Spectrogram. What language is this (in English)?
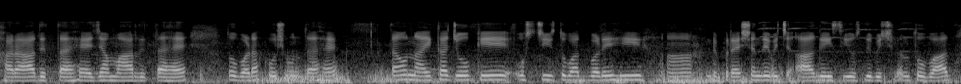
Punjabi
